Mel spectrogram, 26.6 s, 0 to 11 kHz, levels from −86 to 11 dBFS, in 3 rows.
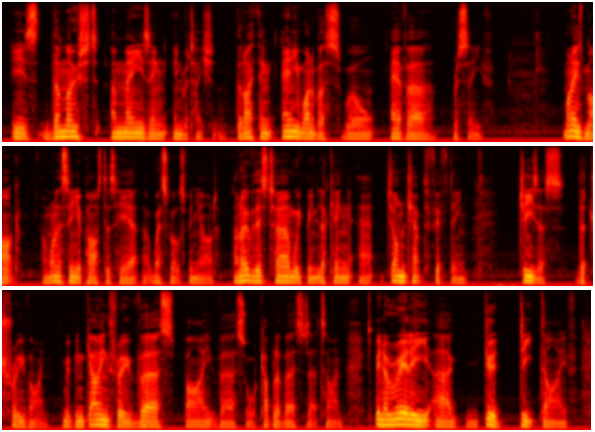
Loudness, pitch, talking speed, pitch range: -29 LUFS, 110 Hz, 150 wpm, 95-115 Hz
